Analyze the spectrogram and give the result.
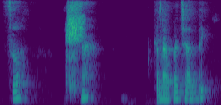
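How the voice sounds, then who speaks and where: Woman, low register, live palm reader; gentle, coaxing, endearments, half-whispered. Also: steady tone, takes it slowly. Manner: soft, coaxing, calls the listener darling; mixes English words into her talk. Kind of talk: live one-on-one reading.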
